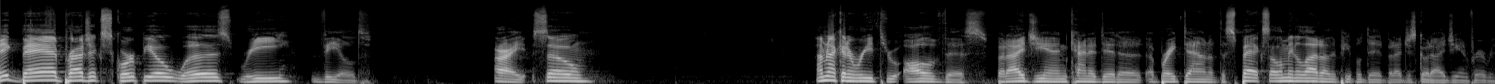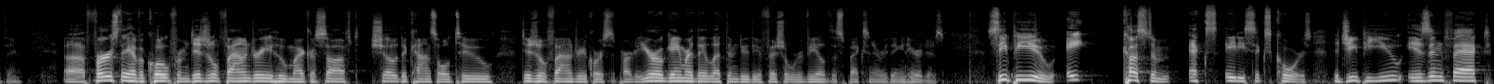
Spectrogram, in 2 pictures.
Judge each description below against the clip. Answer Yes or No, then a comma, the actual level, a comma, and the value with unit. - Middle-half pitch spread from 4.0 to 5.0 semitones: Yes, average, 4.7 semitones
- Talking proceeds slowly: No, average, 190 wpm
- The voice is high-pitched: No, low, 135 Hz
